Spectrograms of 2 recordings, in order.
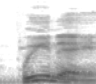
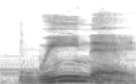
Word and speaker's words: Wiene: the anime and it is the dragon's daughter we nae now say with me guys we nae that's how you pronounce her name weenay and there's the art for her it says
